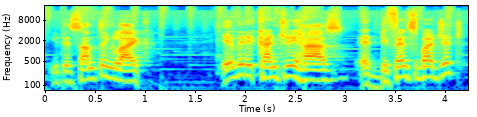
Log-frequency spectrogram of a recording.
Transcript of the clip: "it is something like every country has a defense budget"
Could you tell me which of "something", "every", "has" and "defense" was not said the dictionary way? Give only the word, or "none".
something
